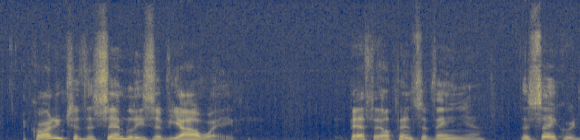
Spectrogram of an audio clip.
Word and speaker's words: Yahweh: the proper valves are inserted the name is pronounced yahweh according to the common miriam webster's ninth collegiate uh ninth new collegiate dictionary in 1987.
